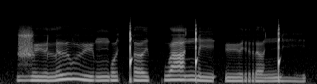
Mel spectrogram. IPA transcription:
ʐy˨lɨ˦βy˨ ŋʷɨ˨ǃə˨i̯ kʷa˦ŋ͡ǃi˨ʔy˨rə˨ ŋ͡ǃi̤˨

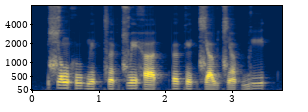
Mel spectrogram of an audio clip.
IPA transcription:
ɕɔ˦ŋhu˧bẽ˨t̚ t͡sã˨k̚t͡ɕwe˦ha˨t̚ | ə˧kẽ˨k̚ ɕa˨˩wt͡ɕã˨p̚ bi˦t̚

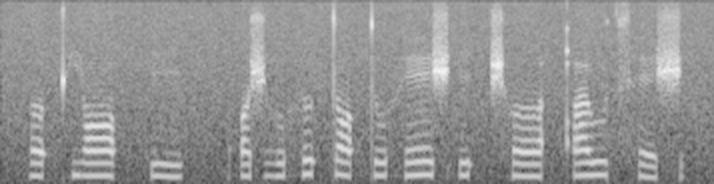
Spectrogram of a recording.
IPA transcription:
ɤʔkʰjɔːʔt͡sʼi | ʔɔʃɦuhɯʔtɔːʔ tuheːʃʔiʔ t͡ʃʰɤːʔ qʼuːt͡sʰeʃ

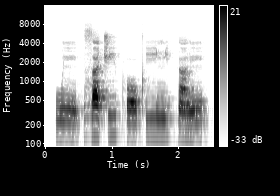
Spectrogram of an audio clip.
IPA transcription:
wĩ˨ | za˦˨t͡ʃiː˦ pʰoː˨pʰiː˦ɲi˦ kã˨lĩ˦

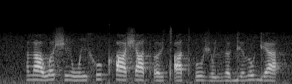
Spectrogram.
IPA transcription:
ðɑ˦˨ wə˦˥ ʃi˩˧˩ wi˩˧˩xu˦˥kʰɑ˦˨ ʃɑ˦˨tʼə˧˩˧y̯tʼɑ˩˧ tʰu˩˧˩ʒu˩lʲ ðə˧˩˧ɡʲə˧˩˧ ðu˦˥ɡʲa˩˧˩

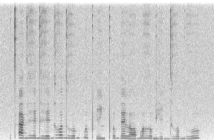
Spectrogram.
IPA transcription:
tʼaɡʱedʱe ɡʱɔdʱoɡ ɓʊpʼiʎ pʼʊbɾɛlɔ bɔɦobjiɡ dʱobʱu

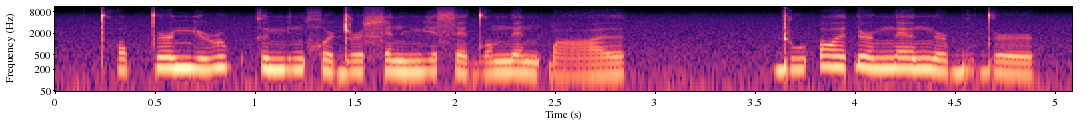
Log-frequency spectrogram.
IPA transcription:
t̪ʰɔ˨pt̪ə˞˦mʲu˨˦ɭu˦p kə˦mʲə˦n χʷɛ˨ɖə˞˦ɬɛ˦n mʲɛ˦sɛ˨d̪ɔ˦ n̪ɛ˦˨nɓɑ˨˦ə̯ | ɖu˨˦ʔɔ˦ə̯ ɗə˞˦n̪ɛ˦ə̯ nə˞˨bu˨d̪ə˞˨

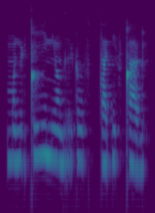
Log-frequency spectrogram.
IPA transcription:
mɔ̃mʲɛɖǃiː mʲɔ̃ːɡɯrʈuːftːa pʲɛ̃fǃaɖ

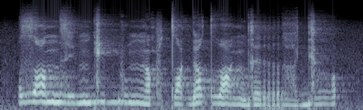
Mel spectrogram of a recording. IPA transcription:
zˤi˥nze̤˦ŋɡi˥bu˦ ŋɐ̃˨ftˤɐ˨ɠɨ˦d ðˤa˨ŋɡɘ˩ ra̤˩ɡʲɔ̤˥

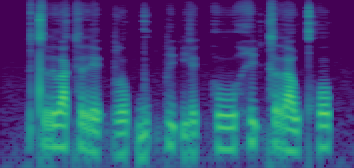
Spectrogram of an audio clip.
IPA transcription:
trɯ˦˥a̯kre˨˩ʔ plo˨˩k̚bu˥˩k̚ pi˨˩ʔje˦˥k̚huː˦˥ hi˥˩ʔkra˧w kʰo˥˩k̚

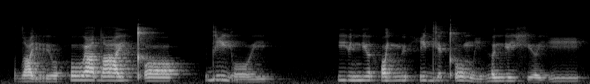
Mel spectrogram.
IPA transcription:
dˤy˩rʲo˩ hoː˥jdˤaː˥j kʼɔ˥ | di˥joː˩j | jy˥nʲəː˥hɔ˥jmy˥ hi˥dʲa˥ kʼo˥mi˩ ɦə˥nʲə˥j xʲəː˩jiː˥

